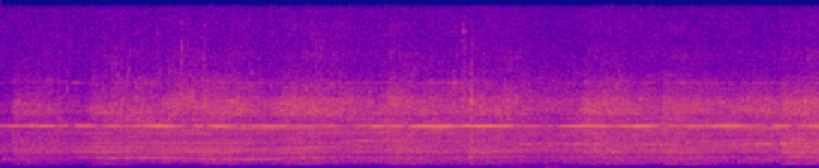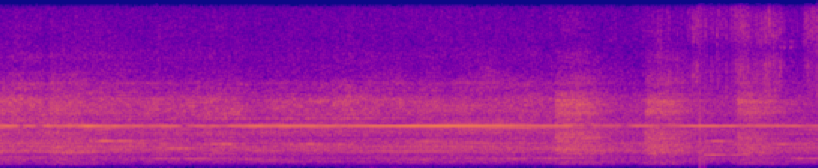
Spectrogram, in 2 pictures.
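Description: Steam locomotive standing in the yard with a steady hissing roar of steam, a few faint wavering tones in it and a thin steady high tone over it.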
